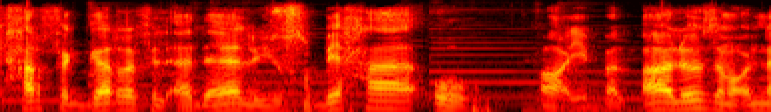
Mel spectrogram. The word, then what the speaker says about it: aux: وتخلي بالكم من حاجة برضو، ان الـ AU والـ AUX نفس النطق، ما اقولش OX غلط، اقول دي O، انما اقول دي O ودي O.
